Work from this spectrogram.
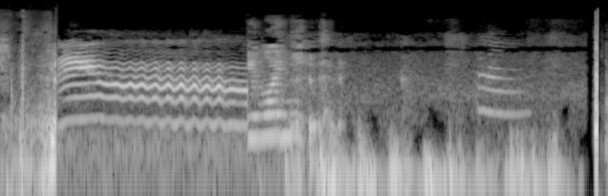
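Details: Kitten giving one long, drawn-out wavering meow lasting about two seconds, followed by a shorter falling cry, with people talking quietly indoors.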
